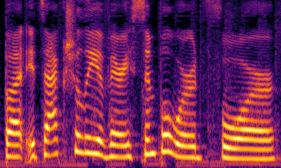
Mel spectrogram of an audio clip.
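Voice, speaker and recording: A woman's voice: medium pitch, animated, normal speed, soft background music. A woman co-hosting an English lesson podcast, explaining words with many everyday examples. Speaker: co-host.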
